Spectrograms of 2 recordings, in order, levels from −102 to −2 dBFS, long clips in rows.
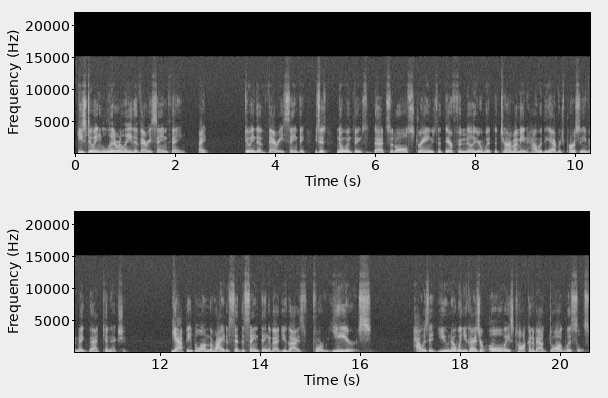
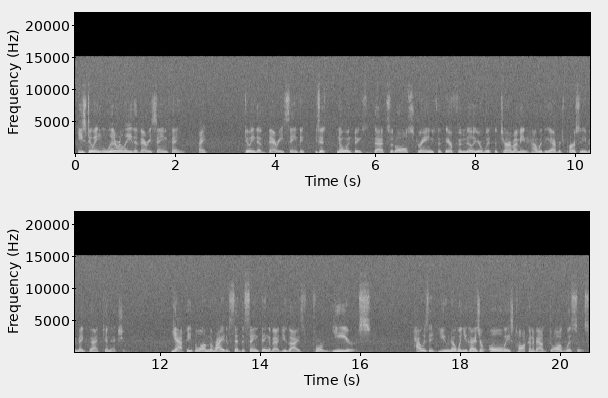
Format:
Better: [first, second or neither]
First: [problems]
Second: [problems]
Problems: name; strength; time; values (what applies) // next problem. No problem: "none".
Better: first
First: hiss; faint; throughout; 25 dB below the speech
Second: hiss; loud; throughout; 9 dB below the speech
